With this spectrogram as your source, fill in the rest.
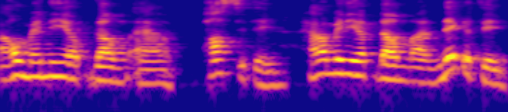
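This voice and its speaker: A man's voice, dark and mellow in tone, with a Vietnamese accent. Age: 50s. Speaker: life coach, former dentist. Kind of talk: online coaching session.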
